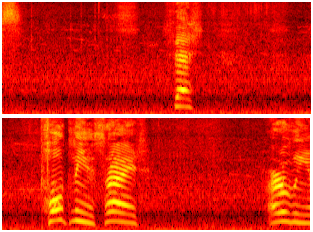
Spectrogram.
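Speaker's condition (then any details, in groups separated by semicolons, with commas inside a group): Cerebral palsy; heavily altered breathing patterns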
